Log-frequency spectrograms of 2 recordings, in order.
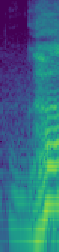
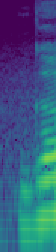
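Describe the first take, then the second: First: Breathy gha with a heavy puff on க; க as an effortful "gha"; aspirated voiced க. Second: Soft voiced ga with little air on க; க voiced, no puff; unaspirated க. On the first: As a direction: push air through a voiced க. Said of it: "அதிகமாக காற்றை எடுத்து". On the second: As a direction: say க as an easy "ga". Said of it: "குறைந்த காற்றை வைத்து எளிதாக". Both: Shown as a demonstration.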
